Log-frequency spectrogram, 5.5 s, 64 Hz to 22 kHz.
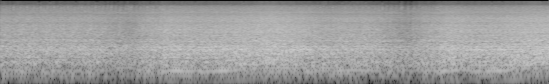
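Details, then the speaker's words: Nissan Sentra with P0400 EGR code, EGR valve commanded open at idle while watching sensor voltage drop from about 3.1 V: uneven, lumpy idle with slow surging swells, running rough from exhaust gas let back in. "so now we're gonna open up the valve and we should see our voltage start to drop an engine should start running really crappy"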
